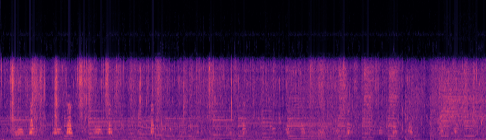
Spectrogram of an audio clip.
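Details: Angry calls from an Aigamo duck at play beside Lake Biwa in strong wind under light cloud: a run of brief, harsh quacks in quick succession, with gusty wind rumble and continuous music underneath.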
